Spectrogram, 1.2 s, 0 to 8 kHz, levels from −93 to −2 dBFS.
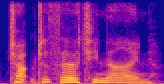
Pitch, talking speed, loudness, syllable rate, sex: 190 Hz, 145 wpm, -19 LUFS, 4.6 syllables/s, female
